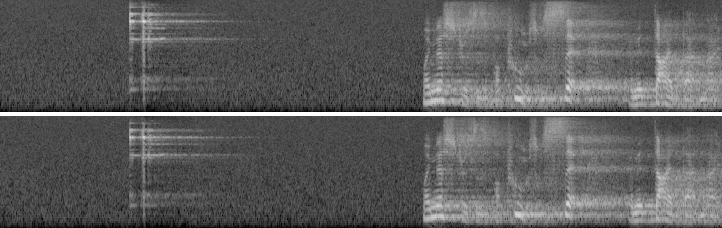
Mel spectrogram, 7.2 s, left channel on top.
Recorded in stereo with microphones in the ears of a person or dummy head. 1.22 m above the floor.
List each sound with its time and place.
1.3 s a bell: 10° left (ahead or behind), 1.2 m
4.2 s a man speaking: 5° left (ahead or behind), 2.5 m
